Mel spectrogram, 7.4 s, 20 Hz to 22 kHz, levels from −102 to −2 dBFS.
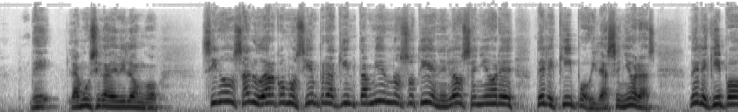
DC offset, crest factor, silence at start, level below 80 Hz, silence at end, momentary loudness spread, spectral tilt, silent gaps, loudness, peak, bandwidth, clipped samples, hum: under 0.1%; 16 dB; 0.3 s; -52 dBFS; 0 s; 9 LU; -5 dB/octave; none; -18 LUFS; -2 dBFS; 19.5 kHz; under 0.1%; none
